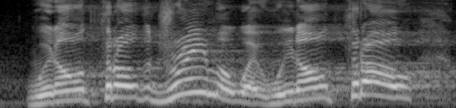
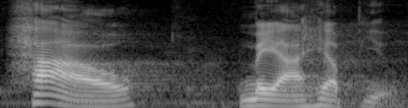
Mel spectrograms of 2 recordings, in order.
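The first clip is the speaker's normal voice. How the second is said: low, measured imitation of a courteous teller; lightly voiced customer-service politeness; polite bank teller; 9 semitones lower than usual. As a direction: offer help like a trained teller, pitched low. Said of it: "they say it like this".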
